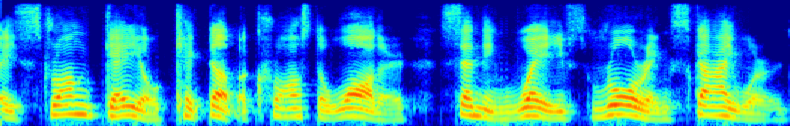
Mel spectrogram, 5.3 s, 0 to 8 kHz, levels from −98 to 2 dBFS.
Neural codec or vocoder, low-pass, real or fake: none; 7.2 kHz; real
